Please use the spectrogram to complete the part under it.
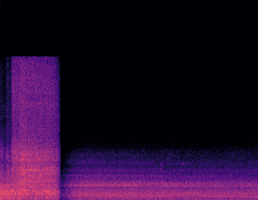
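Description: A distant truck engine hums down a quiet street.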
